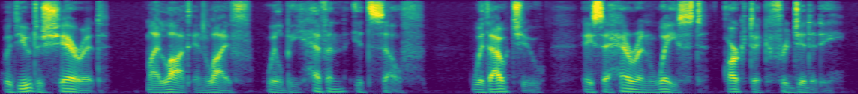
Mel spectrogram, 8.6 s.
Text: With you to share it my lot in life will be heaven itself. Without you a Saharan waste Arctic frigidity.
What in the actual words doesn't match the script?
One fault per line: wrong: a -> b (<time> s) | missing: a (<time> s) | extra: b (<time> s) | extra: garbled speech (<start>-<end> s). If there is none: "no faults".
no faults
